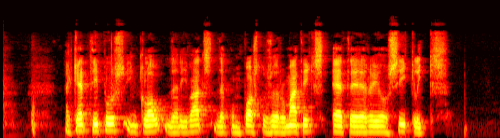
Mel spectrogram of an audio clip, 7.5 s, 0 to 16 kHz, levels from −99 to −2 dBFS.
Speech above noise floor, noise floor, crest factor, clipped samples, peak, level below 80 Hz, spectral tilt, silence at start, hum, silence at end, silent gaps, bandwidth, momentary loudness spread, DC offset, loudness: 55 dB; -77 dBFS; 22 dB; under 0.1%; -2 dBFS; -58 dBFS; -5 dB/octave; 0.45 s; none; 0.8 s; none; 7.8 kHz; 10 LU; under 0.1%; -23 LUFS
